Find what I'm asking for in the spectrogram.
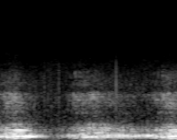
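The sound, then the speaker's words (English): A car engine runs with a steady, loud low drone and a rich hum, its level dipping briefly before rising again. “I'll just step inside here and see how the motor sounds.”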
